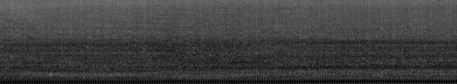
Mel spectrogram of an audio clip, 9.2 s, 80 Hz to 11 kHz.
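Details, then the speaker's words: Craftsman LT4000 lawn tractor single-cylinder engine on two-year-old gas, carb not yet cleaned, jumper-wired start: steady running with an even light tick over the exhaust beat; engine ticking that the owner thinks may be the valves, unconfirmed. "i think that noise is the uh valves i'm not 100 sure uh most likely this engine doesn't need the valves adjusted"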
